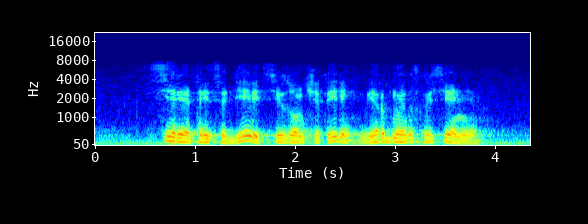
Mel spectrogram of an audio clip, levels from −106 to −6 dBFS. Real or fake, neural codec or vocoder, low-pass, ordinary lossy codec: fake; codec, 16 kHz, 8 kbps, FunCodec, trained on Chinese and English, 25 frames a second; 7.2 kHz; Opus, 16 kbps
